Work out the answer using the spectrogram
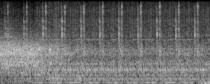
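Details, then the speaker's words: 2016 Chevrolet with L86 V8 (GM K2), 120,000 km, at idle: sharp, even metallic tapping about six per second, like hammering a nail, over a steady V8 idle. Valvetrain lifter tick from a cylinder-deactivation lifter fault, common since 2015. "Если прислушаться, мы слышим звук, чем-то подобный ээ забиванию гвоздя молотком. Проблема ещё известна с самого первого поколения, самых первых выпусков, с пятнадцатого года."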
